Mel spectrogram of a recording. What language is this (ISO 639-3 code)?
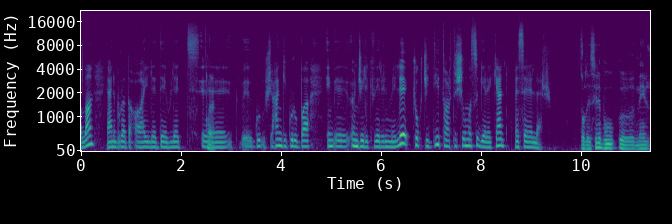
tur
